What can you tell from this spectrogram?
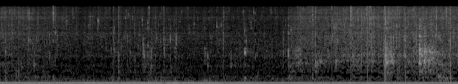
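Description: Chopped garlic sizzling in hot olive oil in a non-stick pan while a spatula stirs it. The sizzle is a steady hiss that grows a little louder in the second half, with a few light scraping ticks.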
